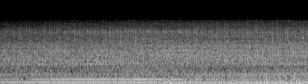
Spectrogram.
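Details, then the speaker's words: 5.9 Cummins diesel after P pump to VE pump swap, sat 15 years, even steady idle with low rumble, no misfire or knock, after earlier rough running cleared up; runs smooth and healthy. "Well, she sure just runs good, runs really good, and I'm so happy that it cleared up."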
